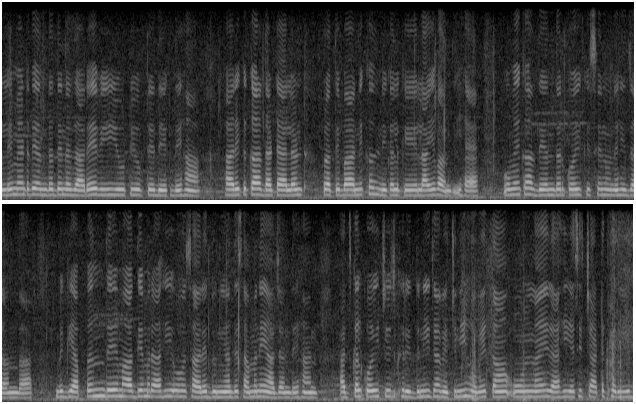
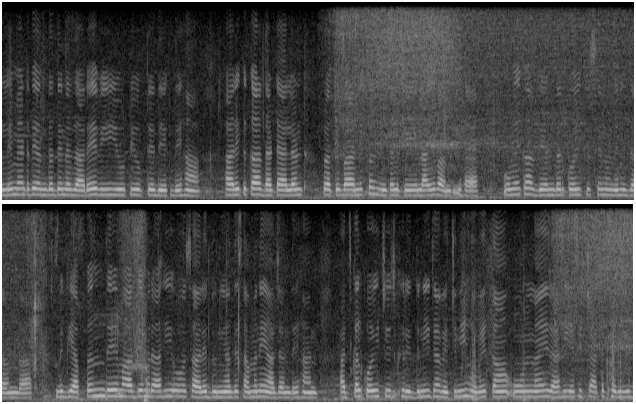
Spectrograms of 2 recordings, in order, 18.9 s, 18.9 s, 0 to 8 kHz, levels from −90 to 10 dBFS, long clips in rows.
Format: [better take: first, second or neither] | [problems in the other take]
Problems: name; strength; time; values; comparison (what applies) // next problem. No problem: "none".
first | background sound (Sink (filling or washing) / Water tap, faucet + Domestic sounds, home sounds); 18 dB below the speech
